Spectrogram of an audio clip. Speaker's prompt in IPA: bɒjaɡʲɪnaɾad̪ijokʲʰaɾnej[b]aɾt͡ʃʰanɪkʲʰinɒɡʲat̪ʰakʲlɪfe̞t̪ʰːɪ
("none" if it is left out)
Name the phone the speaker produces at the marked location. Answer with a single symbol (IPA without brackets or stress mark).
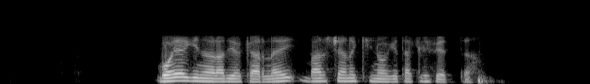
b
